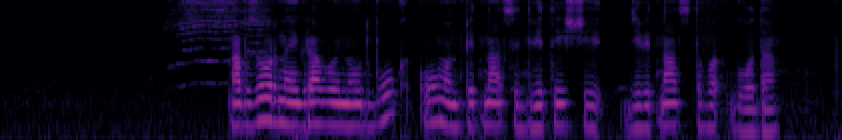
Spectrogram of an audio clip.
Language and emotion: Russian, neutral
